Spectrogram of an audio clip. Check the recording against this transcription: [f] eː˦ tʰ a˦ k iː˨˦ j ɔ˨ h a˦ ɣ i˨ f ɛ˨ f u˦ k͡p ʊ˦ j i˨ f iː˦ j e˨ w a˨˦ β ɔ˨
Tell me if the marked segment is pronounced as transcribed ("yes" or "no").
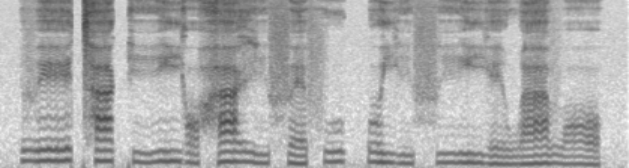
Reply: no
